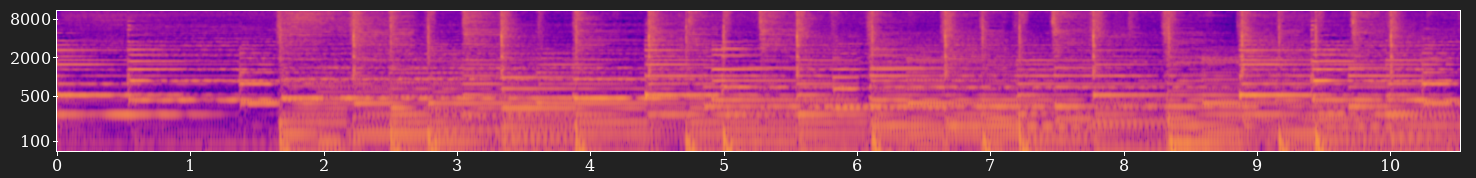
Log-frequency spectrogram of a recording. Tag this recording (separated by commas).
Music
